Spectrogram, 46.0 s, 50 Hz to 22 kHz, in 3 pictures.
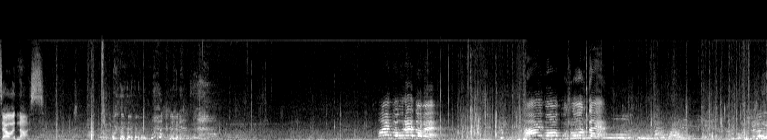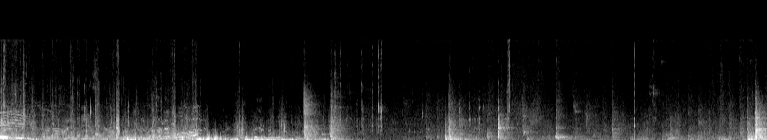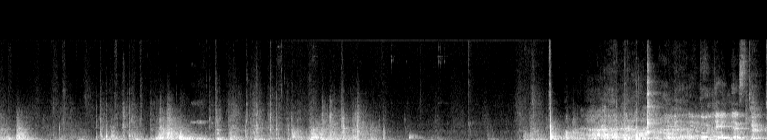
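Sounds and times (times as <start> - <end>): children's footsteps: 0.9 - 22.6, 23.5 - 41.6
girls laughing: 1.0 - 4.8, 12.1 - 16.0, 18.2 - 21.4, 42.0 - 46.0
desks and chairs knocking: 32.7 - 39.1.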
